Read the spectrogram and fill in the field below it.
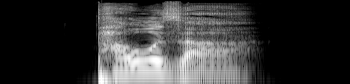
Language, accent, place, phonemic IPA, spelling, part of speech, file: German, Germany, Berlin, /ˈpaʊ̯za/, Pausa, noun, De-Pausa.ogg
- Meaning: pausa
